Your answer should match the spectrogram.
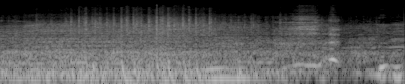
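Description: Film soundtrack music mixed with a racecourse crowd shouting during a horse-race finish. The din thins out about three seconds in.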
